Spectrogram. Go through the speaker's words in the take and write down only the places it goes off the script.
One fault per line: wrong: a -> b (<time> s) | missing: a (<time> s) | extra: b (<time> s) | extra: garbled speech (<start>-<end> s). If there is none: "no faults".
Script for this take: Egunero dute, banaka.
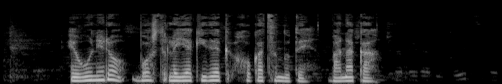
extra: bost lehiakidek jokatzen (1.4 s)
